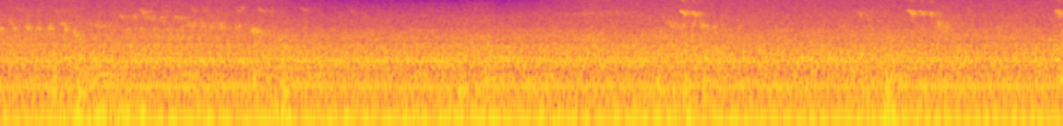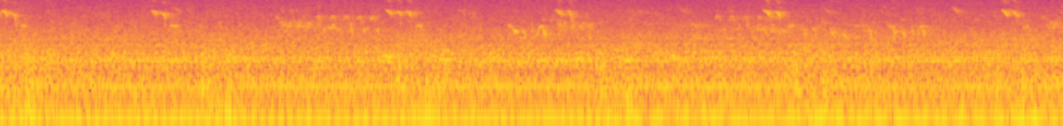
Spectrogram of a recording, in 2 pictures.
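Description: Small birds chirping, short high calls every second or so, over a steady hum.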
